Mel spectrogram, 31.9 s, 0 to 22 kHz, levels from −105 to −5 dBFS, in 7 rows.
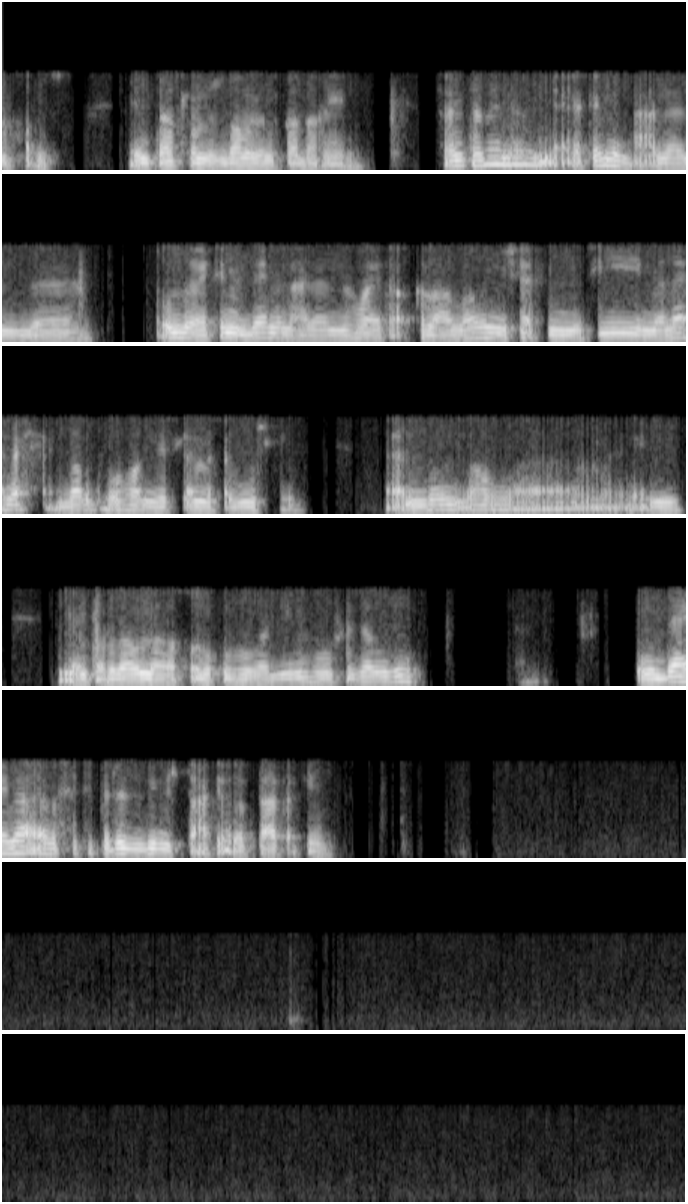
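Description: Throughout, speech sounds rough, muffled and warbly, empty above 3.8 kHz: tandem speech coding, with a second speech codec re-coding the first's damaged output.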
